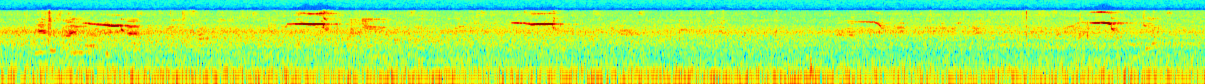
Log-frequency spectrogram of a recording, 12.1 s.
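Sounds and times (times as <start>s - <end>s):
bird whistles: 2.8s - 3.4s, 5.1s - 5.7s, 10.8s - 11.3s.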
